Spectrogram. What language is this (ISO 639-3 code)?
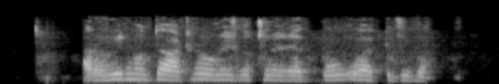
ben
